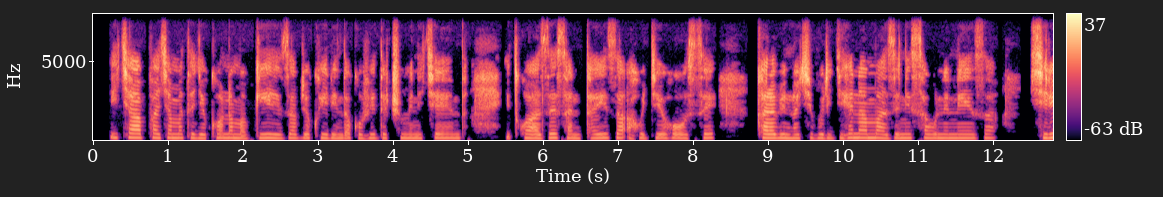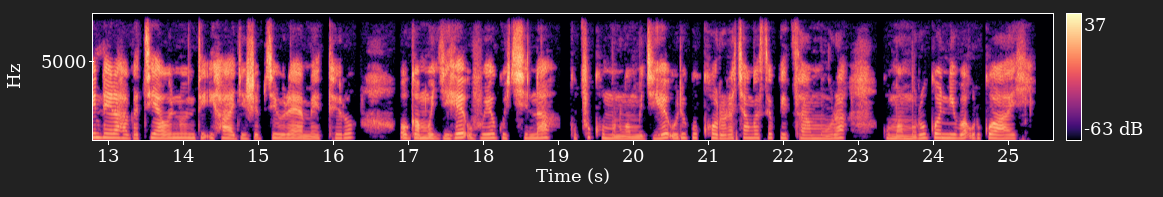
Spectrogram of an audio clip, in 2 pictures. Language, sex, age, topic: Kinyarwanda, female, 18-24, health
